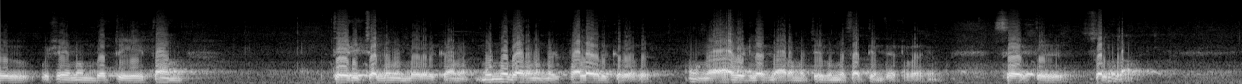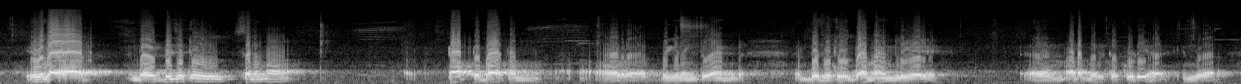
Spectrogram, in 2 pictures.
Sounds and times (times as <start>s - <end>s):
Male speech, man speaking: 0.0s - 1.9s, 3.3s - 9.4s, 10.0s - 11.6s, 12.7s - 15.5s, 16.5s - 22.0s, 22.6s - 24.8s
Narration, monologue: 0.0s - 24.8s.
